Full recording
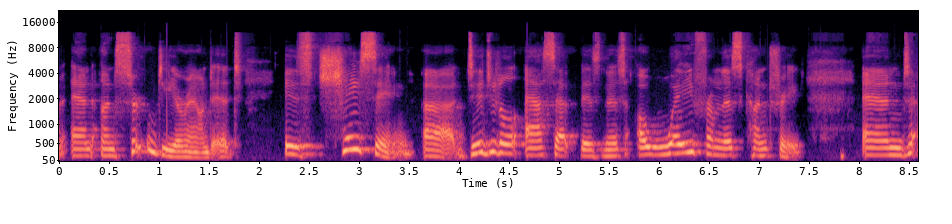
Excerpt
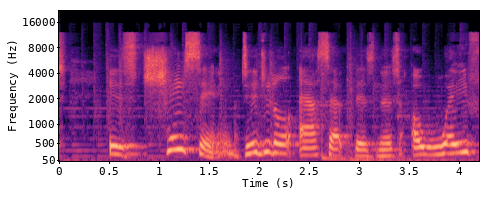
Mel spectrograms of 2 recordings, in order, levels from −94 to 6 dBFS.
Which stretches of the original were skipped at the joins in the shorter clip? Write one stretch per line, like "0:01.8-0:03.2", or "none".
0:03.5-0:04.0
